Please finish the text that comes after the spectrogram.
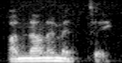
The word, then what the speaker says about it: anonymity: Anonymity.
